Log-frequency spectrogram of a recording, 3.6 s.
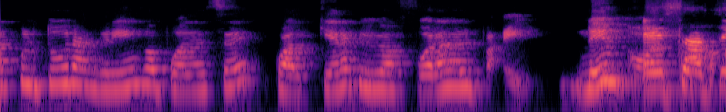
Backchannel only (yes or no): no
